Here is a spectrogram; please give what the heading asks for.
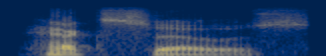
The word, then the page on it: hexose: American English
